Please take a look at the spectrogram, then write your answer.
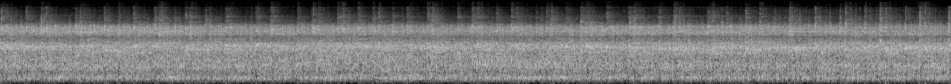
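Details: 1960 Harley-Davidson Sportster Ironhead, unused since 2010, running after magneto points/condenser check, carb service, fuel flush with fresh gas, timing and points set: busy, crackly mechanical chatter with steady even beat, no misses or stumbles; normal idle.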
